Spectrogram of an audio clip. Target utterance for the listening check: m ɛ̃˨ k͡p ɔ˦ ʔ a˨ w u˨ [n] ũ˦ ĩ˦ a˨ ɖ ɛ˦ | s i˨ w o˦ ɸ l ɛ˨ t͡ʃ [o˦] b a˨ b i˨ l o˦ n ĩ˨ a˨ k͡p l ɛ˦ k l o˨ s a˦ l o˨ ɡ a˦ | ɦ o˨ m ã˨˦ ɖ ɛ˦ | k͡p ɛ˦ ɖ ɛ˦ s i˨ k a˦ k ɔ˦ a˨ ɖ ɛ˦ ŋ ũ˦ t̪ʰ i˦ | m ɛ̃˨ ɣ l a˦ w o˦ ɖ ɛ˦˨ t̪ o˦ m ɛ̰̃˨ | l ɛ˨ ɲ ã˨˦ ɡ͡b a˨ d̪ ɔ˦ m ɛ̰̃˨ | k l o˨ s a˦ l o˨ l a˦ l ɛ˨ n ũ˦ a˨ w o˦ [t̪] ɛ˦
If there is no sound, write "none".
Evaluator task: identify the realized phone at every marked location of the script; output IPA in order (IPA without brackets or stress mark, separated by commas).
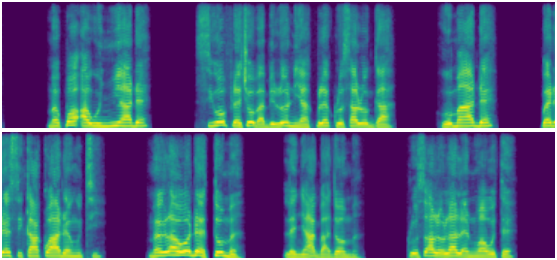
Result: ɲ, o˦, t̪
